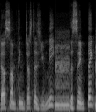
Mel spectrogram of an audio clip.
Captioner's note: buzzer buzzing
